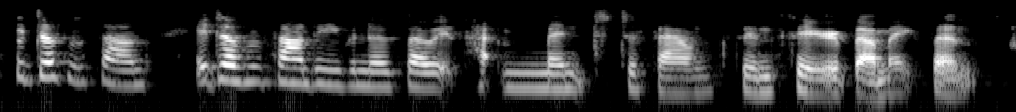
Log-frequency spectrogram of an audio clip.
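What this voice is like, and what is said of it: Southern English accent, nasal. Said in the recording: “that's the British tone of voice all over ... an English accent, especially a Southern English accent. We all sound as though we're speaking through our noses”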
